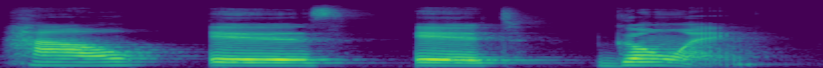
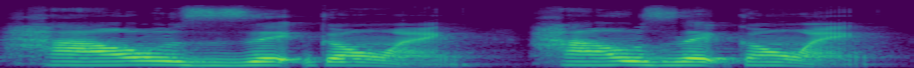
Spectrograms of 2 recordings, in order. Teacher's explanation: notice those sounds how zit zit you have that strong zit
